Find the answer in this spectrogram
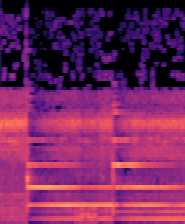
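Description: Metal singing bowl struck twice, about a second apart, each strike ringing on as a sustained, steady chord of several clear tones.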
